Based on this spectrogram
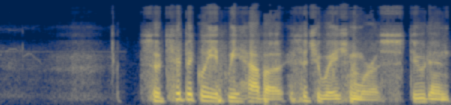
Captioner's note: voiceover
